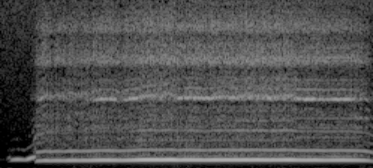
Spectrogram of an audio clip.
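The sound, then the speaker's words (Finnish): A child blows hard into a whistle, one long, steady, loud blast for over two seconds after a brief lower start, holding a pure tone before cutting off abruptly. No one speaks. “Yritä ihan tiukkaan, tarkkaan puhaltaa sinne pilliin.”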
